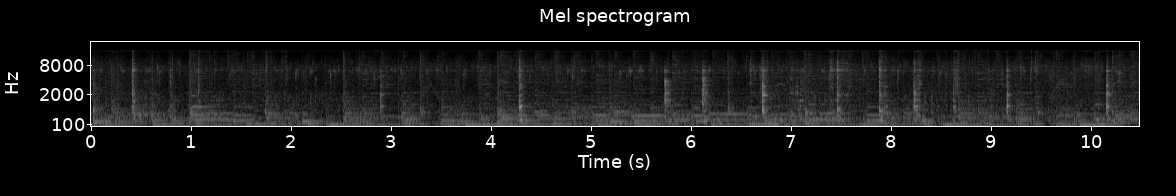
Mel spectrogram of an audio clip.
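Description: Garlic cloves sautéing in hot oil in a metal pot, sizzling steadily while a metal spatula stirs them, with sharp clicks and scrapes as it strikes the pot. Background music plays underneath.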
